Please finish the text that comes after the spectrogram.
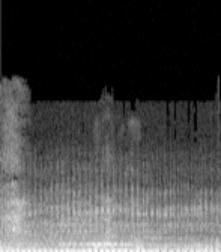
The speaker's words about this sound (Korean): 일감을 실어 나르는 오토바이 소리가 분주한 서울 창신동의 봉제 골목.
